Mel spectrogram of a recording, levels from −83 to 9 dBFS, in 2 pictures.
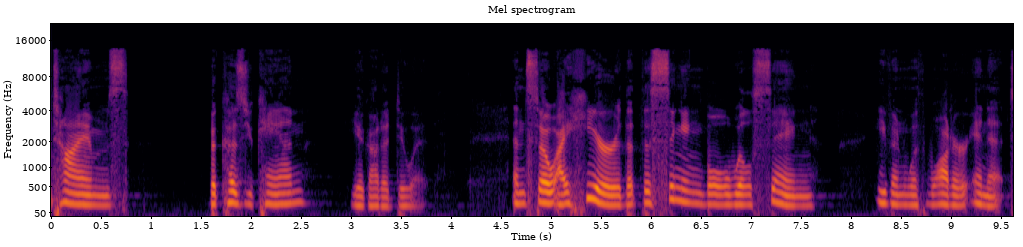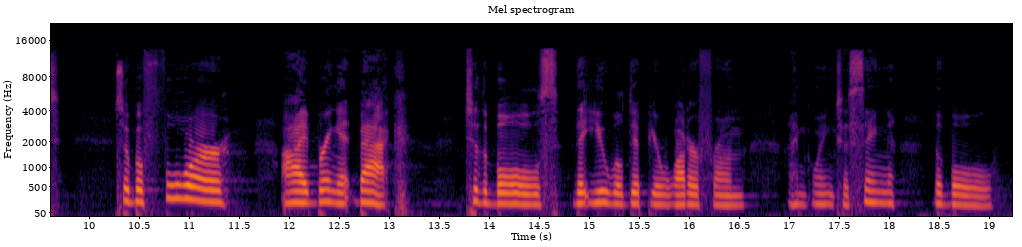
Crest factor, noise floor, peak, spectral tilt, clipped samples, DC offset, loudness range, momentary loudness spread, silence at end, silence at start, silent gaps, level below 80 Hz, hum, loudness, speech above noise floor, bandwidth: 18 dB; -70 dBFS; -6 dBFS; -6 dB/octave; under 0.1%; under 0.1%; 7 LU; 16 LU; 0.2 s; 0 s; none; -52 dBFS; none; -24 LUFS; 46 dB; 13.5 kHz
